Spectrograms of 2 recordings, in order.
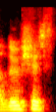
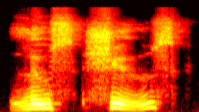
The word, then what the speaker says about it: Lucius: notice that I said my name rather slowly Lucius now the reason I do that is because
